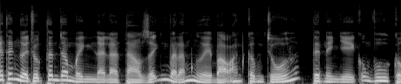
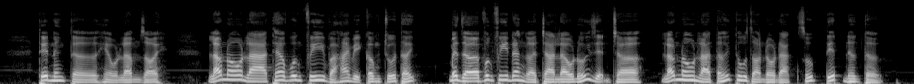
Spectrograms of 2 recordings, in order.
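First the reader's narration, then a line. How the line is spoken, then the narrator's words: Hearty laughter, old man. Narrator (Vietnamese): lão Phúc liền bật cười ha hả đáp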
